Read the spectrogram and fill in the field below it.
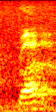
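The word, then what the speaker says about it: Radha: Rada, but it sound like you were saying Rya.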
